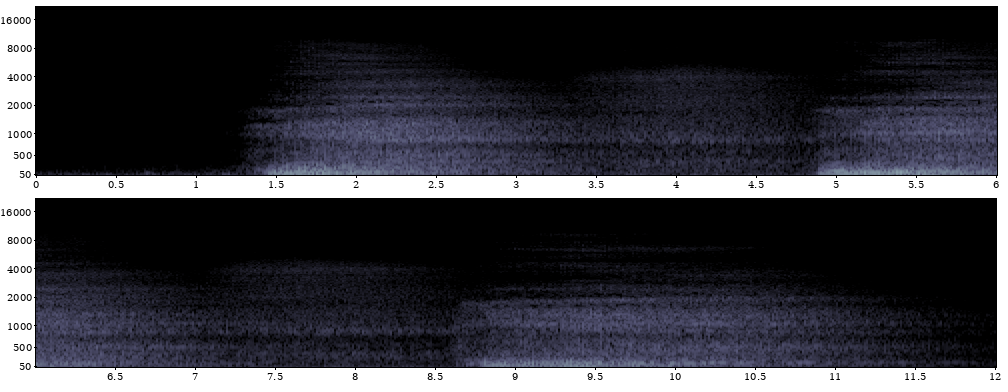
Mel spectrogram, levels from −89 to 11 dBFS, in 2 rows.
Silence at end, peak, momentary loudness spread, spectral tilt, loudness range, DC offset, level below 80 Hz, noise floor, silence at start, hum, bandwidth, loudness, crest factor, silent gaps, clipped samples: 0.6 s; -24 dBFS; 22 LU; -7 dB/octave; 5 LU; under 0.1%; -48 dBFS; -72 dBFS; 1.35 s; none; 10.5 kHz; -43 LUFS; 20 dB; none; under 0.1%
